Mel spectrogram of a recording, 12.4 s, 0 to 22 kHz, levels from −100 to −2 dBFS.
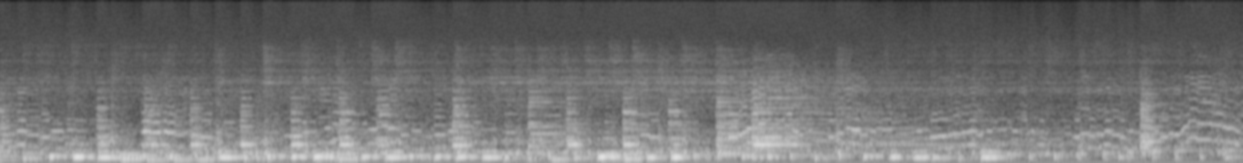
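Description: Harsh, buzzy distortion runs through the whole audio, and it does not go away in the quiet passages, where noise remains. The likely cause is a stuck bit, with one bit of each sample held at 0 or 1 by a broken data line or converter. The error step is roughly about -40 dBFS, so around half the samples carry that offset. The bit also flips with the sign of small values, which fills the pauses with noise.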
